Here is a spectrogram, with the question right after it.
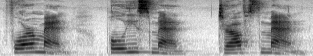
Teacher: the vowel in the second half of compound noun is reduced. For example, the word man it will be reduced in the compound noun.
